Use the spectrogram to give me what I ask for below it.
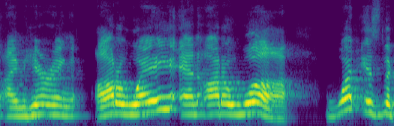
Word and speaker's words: Ottawa: Canada or even Michigan they'll say Odawa and so there's a variety of different pronunciations of uh the tribal name but historically again Ottawa was how um tribal members said it fantastic I'm going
